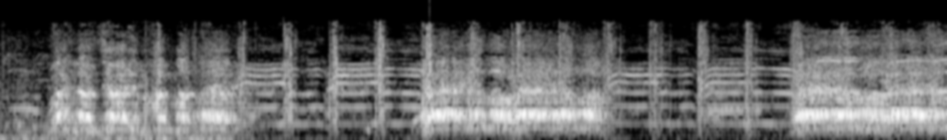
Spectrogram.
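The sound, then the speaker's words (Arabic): A crowd at a street march in Ramallah in the West Bank chants pro-resistance slogans. Loud, rhythmic unison shouting is repeated phrase after phrase with brief breaks between. “وعمت المسيرات مدينة رام الله وسط الضفة، ردد خلالها المواطنون عبارات تحيي المقاومة وعلى رأسها قائد كتائب القسام محمد الضيف.”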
